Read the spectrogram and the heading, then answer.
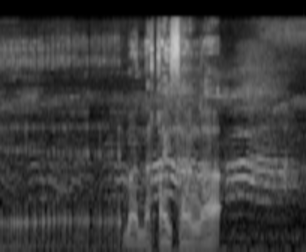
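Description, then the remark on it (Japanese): A few harsh crow caws ring out in quick succession, loud, overlapping a man who keeps speaking calmly in the foreground. “ちょっと、まあ、すいません、カラスがうるさいですけども”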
